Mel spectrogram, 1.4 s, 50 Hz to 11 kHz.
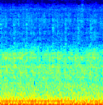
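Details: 2004 Hummer H1 6.5 turbo diesel idling just after a start with a new PMD and heatsink fitted following PMD failure: deep, steady rumble, even with no stumble or knock. Normal, healthy idle.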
